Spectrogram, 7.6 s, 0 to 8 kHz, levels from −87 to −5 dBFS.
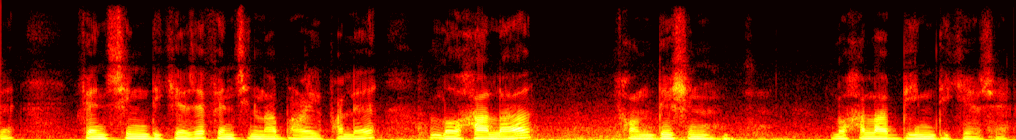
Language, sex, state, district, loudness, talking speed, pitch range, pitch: Nagamese, male, Nagaland, Kohima, -19 LUFS, 120 wpm, 105-115 Hz, 110 Hz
